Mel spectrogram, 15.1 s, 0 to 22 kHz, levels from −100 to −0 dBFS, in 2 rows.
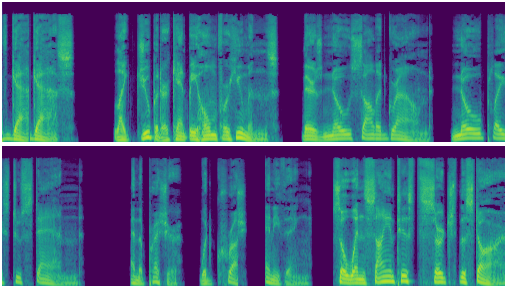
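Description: CD skips occur at 0.39 to 0.41 s and again at 11.07 s. Each time a knock or a flaw has made the laser jump to another turn of the disc's spiral, so the player drops out briefly and resumes from a different point. The first skip mutes for around 20 ms, the second for only a couple of milliseconds. Both are heard as a small tick followed by an abrupt discontinuity where the sound jumps.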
